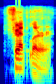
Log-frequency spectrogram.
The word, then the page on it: fettler: American English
